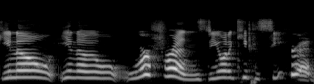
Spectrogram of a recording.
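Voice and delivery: high, chummy dog voice; Perrito. Retold or imitated. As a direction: pitch it up to win a friend. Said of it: "Perrito's like".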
